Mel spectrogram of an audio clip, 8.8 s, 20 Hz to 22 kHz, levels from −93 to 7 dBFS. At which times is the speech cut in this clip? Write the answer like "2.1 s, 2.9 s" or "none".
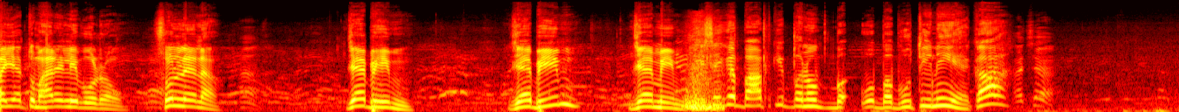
5.2 s

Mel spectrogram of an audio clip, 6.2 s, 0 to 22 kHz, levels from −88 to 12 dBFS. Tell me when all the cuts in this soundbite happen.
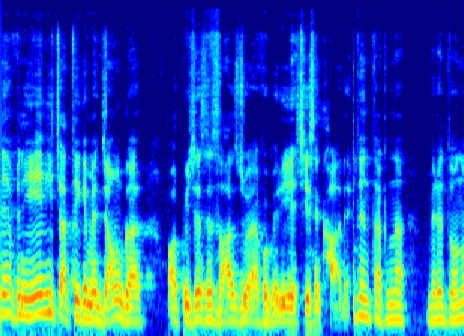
4.7 s

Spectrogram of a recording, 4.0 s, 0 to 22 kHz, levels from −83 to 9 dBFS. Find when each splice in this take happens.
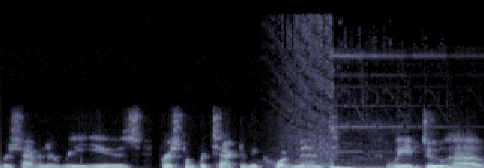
3.0 s

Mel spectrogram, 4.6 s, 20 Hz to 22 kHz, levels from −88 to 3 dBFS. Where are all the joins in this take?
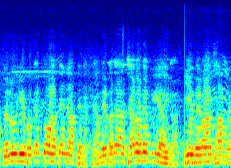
3.6 s

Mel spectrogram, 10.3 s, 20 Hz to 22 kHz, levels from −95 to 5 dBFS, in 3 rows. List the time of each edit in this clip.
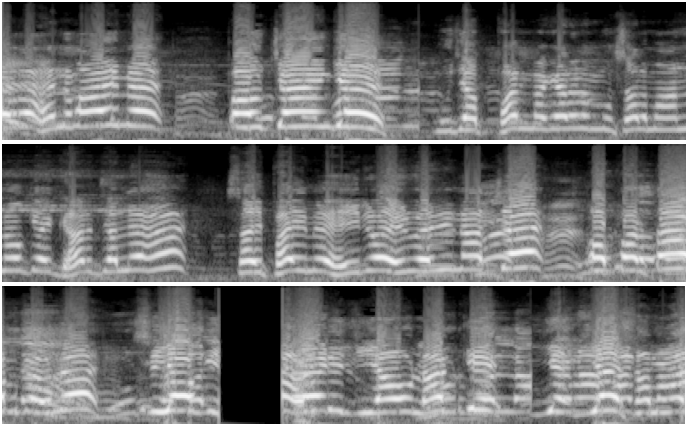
2.1 s, 9.5 s

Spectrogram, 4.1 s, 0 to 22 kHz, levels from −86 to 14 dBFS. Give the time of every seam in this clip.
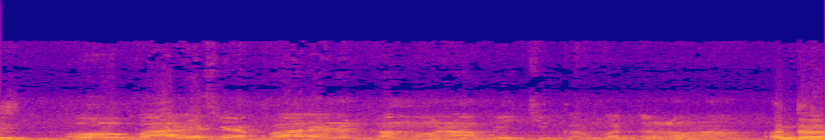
none

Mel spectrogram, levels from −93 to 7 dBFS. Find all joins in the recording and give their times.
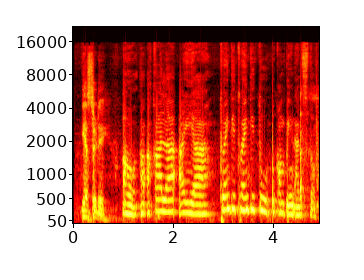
4.0 s

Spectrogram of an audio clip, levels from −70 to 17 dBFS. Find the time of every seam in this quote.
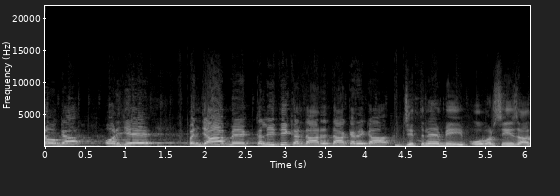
4.4 s

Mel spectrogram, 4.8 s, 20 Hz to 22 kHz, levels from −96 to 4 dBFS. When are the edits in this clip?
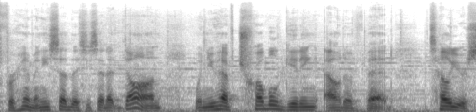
3.8 s

